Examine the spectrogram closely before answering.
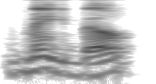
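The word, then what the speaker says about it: Mabel: may del la hermana que se pronuncia maybelle es la mezcla de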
